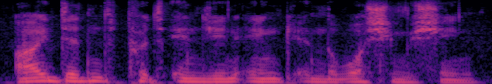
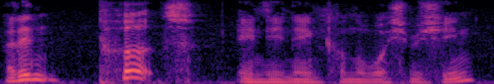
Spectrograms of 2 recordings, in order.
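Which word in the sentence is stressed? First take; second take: none; put. First: No word is stressed; the delivery is flat. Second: The stress is on the word put. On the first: "I tried to read that with no intonation" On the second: "I threw it in there"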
